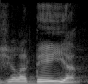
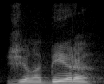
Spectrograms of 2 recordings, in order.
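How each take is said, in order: First: The r sound becomes a glide and disappears. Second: The r sound before the final vowel is kept. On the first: "a semivocalização" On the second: "em vez de geladeira"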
